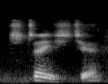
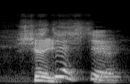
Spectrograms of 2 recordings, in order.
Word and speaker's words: Szczęście: No, the E with the little squiggle is like a nasal. Yeah. But I think the CZ is a H. So it's Szczęście. How is it actually pronounced? Szczęście. Szczęście.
